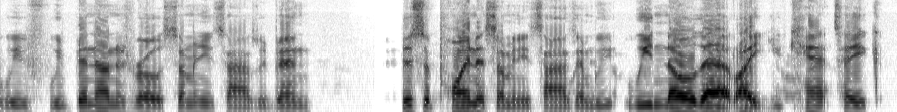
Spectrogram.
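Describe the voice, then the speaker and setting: A man with a fairly deep, clean voice in a very dry recording. He argues casually as a panelist, leaning on repetition to drive his opinions home. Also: fairly bright tone, smooth, no room sound, low-quality recording. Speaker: panelist on an online pop culture show. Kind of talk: casual opinionated group discussion.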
